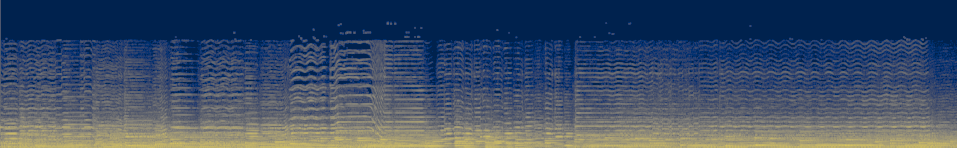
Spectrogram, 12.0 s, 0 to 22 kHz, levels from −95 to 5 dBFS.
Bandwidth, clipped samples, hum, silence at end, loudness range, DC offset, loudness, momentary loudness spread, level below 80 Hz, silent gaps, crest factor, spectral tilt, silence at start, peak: 16 kHz; under 0.1%; none; 0 s; 2 LU; under 0.1%; -16 LUFS; 4 LU; -34 dBFS; none; 14 dB; -5.5 dB/octave; 0 s; -2 dBFS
